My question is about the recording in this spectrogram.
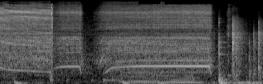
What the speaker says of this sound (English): let's give it a test to see if I can pop a rivet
